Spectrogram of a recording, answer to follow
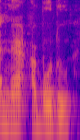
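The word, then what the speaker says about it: نَعْبُدُ: Di mana letak kesalahan na'budu? Yaitu di sini ain sukun ataupun huruf ain mati. Cara baca huruf ain kita sudah belajar tadi di tengah kerongkongan.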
